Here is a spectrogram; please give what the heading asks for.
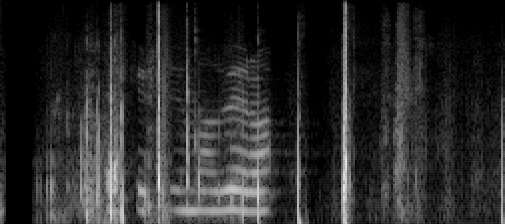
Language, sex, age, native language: Icelandic, male, 10, Icelandic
